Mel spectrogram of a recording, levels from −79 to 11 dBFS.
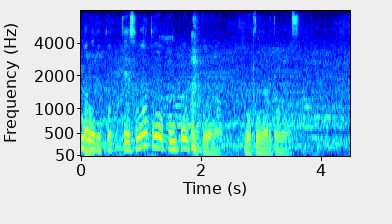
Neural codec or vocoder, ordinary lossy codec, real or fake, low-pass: none; none; real; none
